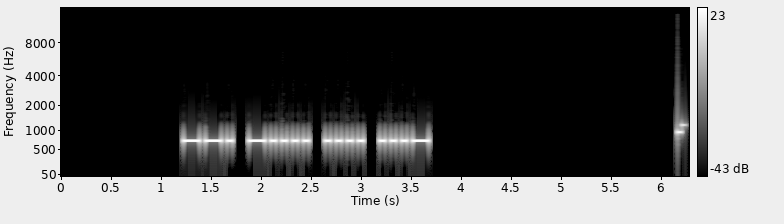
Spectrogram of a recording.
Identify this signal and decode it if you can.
Morse code, heard as a keyed tone, about 22 wpm, 700 Hz. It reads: G6HV
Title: DXCC-100 Call Signs - 4 Characters - 22wpm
